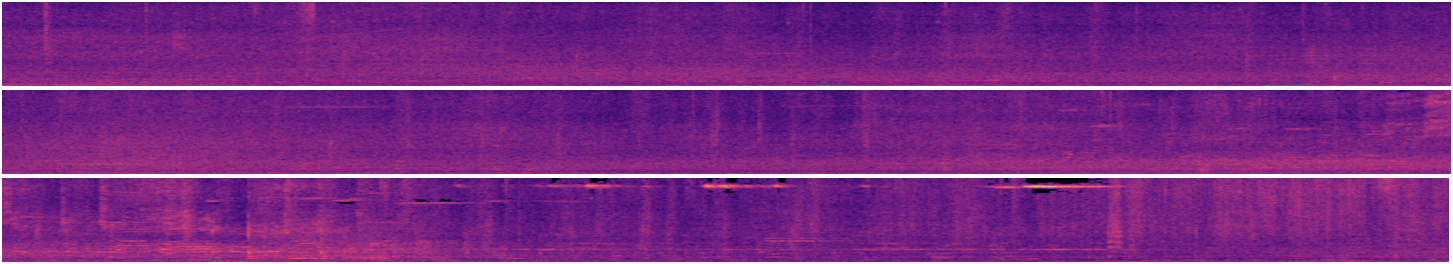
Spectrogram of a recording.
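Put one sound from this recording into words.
City traffic hums and rumbles nearby outdoors.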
